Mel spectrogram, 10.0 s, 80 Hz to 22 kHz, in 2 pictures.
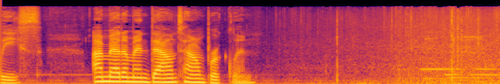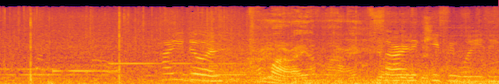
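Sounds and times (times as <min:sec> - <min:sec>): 
speech: 0:00.0 - 0:02.6, 0:06.9 - 0:09.9
faint tonal street sounds humming: 0:02.5 - 0:09.9
steady rain pouring down outdoors: 0:02.7 - 0:09.9.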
